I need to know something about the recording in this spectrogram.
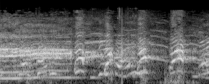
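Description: A woman's loud voice: a held cry lasting under a second, then short choppy laugh-like bursts.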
